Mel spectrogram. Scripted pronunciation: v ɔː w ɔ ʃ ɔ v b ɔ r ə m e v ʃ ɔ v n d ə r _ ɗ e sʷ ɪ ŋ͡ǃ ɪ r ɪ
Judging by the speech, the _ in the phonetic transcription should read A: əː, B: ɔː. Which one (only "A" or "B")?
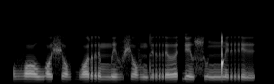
A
